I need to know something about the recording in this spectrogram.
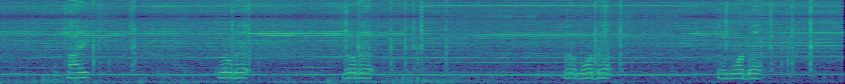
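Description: A chainsaw's starter cord is pulled again and again, each pull giving a short whirring rasp.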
